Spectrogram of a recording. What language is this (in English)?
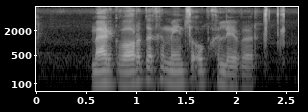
Afrikaans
